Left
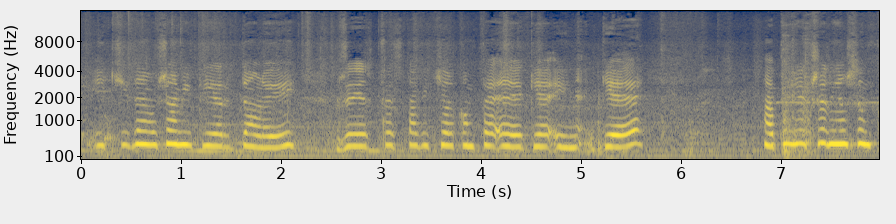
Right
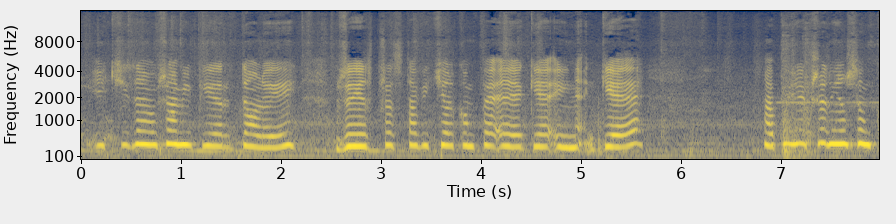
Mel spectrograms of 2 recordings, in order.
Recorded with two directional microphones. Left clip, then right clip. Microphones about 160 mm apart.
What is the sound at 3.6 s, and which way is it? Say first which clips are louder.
Speech: left 3 dB; 25° right (ahead or behind).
